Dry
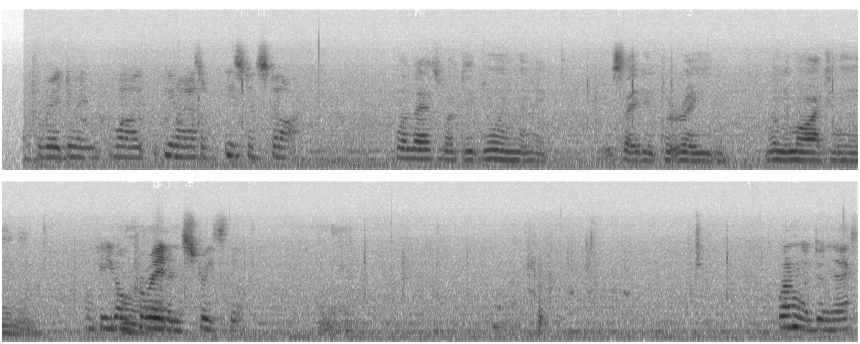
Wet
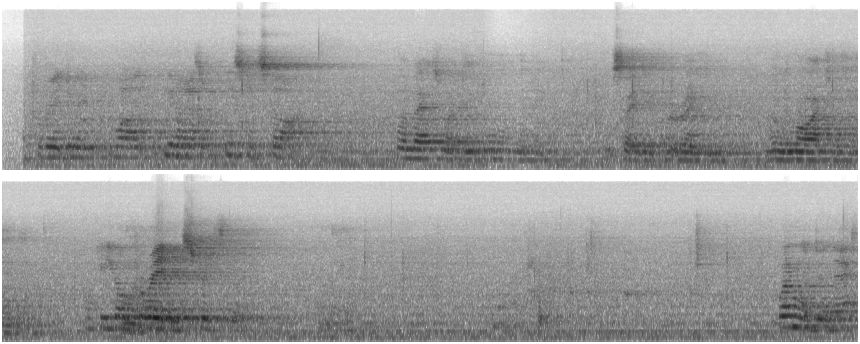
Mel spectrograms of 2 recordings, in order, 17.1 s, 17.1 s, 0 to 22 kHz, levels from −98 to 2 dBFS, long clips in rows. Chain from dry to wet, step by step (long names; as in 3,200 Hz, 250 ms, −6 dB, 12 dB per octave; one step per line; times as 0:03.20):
in parallel at −8 dB: asymmetric clip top −26 dBFS
on the sum: dynamic equaliser 170 Hz, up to −6 dB, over −38 dBFS, Q 1.1
0:04.81–0:06.11: downward compressor, threshold −30 dBFS, peak gain reduction 9.5 dB
convolution reverb RT60 2.6 s, pre-delay 19 ms, DRR 1 dB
